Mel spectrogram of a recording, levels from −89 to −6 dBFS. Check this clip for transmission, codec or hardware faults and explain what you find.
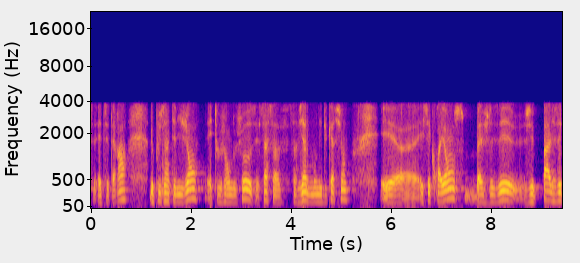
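There's one codec fault, and it runs the whole way through. G.726 ADPCM: the speech sits in a telephone band of about 200 Hz to 3.7 kHz, with nothing above 3.8 kHz. Each sample carries only a few bits of difference from an adaptive prediction, so there's a harsh, rasping hiss that rises and falls with the speech level. That roughness fits the 24 kbit/s mode.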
